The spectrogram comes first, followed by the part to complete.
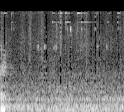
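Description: Faint steady low hum of room tone, with no distinct event.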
